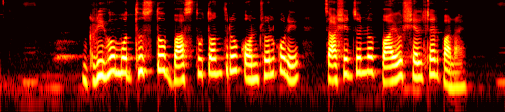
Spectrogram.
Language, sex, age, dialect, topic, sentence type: Bengali, female, 51-55, Standard Colloquial, agriculture, statement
